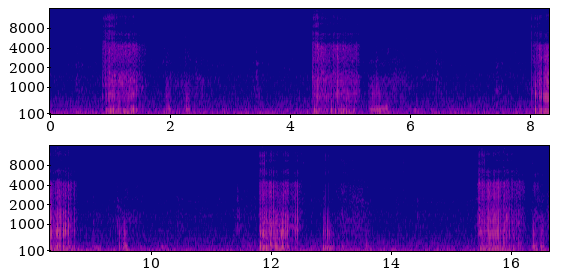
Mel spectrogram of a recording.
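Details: Cavalier King Charles Spaniel named El snoring while taking an afternoon nap; broad breathy snores recur about every three to four seconds, with quieter soft breaths between them.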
